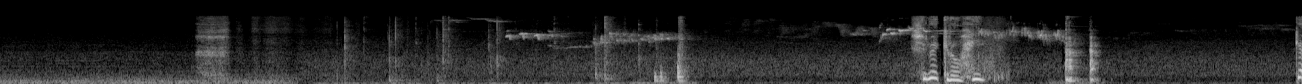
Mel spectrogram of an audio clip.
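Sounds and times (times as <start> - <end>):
low rumble: 0.0 - 7.3
small birds chirping: 3.2 - 13.0
sharp knocks: 3.4 - 7.0, 10.6 - 11.1.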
